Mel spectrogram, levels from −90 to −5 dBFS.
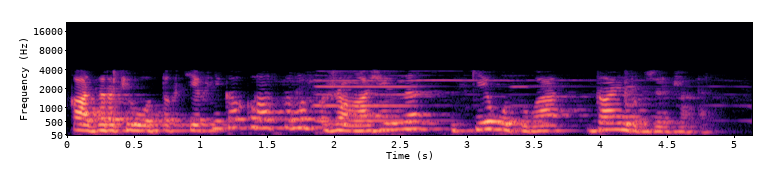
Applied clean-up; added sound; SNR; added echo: classical method WPE with log-MMSE.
